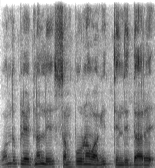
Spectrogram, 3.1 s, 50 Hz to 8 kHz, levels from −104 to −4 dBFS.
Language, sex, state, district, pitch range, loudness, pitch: Kannada, male, Karnataka, Koppal, 115-130 Hz, -17 LUFS, 125 Hz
